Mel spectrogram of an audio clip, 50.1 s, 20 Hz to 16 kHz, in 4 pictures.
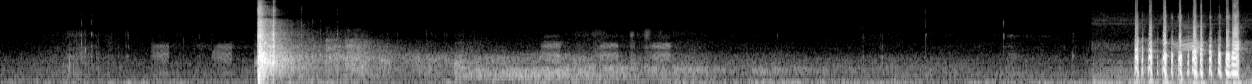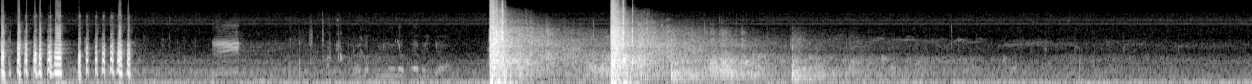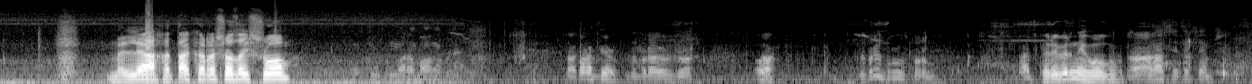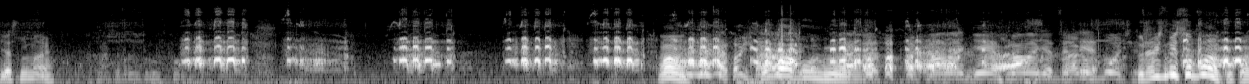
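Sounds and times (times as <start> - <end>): duck quacks: 1.5 - 2.4, 5.4 - 6.7, 11.3 - 13.9, 14.6 - 15.0, 49.4 - 50.0
loud shotgun shot: 2.6 - 6.3, 17.4 - 21.9
fainter bang: 17.4 - 22.0.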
